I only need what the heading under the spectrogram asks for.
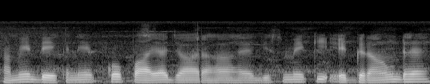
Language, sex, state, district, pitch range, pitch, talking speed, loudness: Hindi, male, Madhya Pradesh, Katni, 100-115 Hz, 105 Hz, 165 wpm, -18 LUFS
